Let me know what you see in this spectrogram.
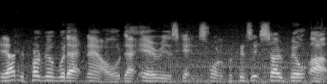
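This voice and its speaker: Speaking very fast in a London accent, a man with a fairly high pitch is heard over noticeable background noise. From East London (Stepney), England. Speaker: sim racer. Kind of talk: casual chat.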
